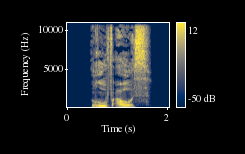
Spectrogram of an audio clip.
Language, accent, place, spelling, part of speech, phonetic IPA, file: German, Germany, Berlin, ruf aus, verb, [ˌʁuːf ˈaʊ̯s], De-ruf aus.ogg
- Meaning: singular imperative of ausrufen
